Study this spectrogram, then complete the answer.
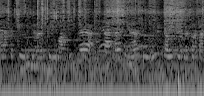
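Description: Dry shallots rustle and clatter as a hand stirs through them.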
